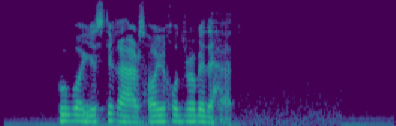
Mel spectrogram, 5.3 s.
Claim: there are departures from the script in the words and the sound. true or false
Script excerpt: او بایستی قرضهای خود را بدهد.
false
